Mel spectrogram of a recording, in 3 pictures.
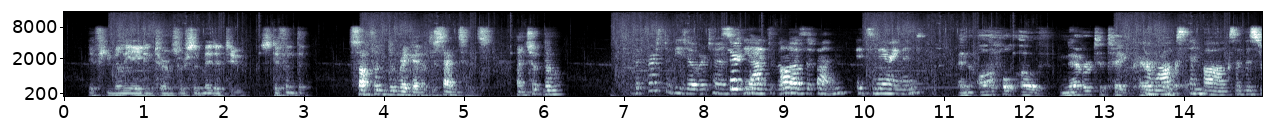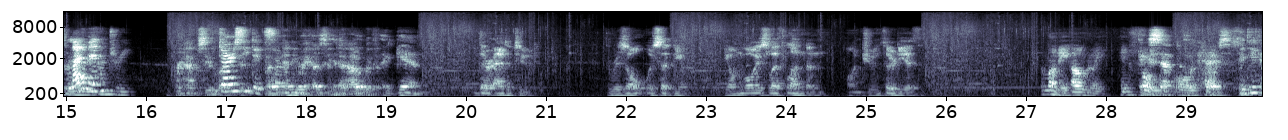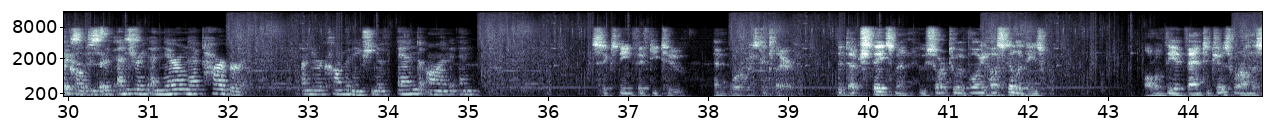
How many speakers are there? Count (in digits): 8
